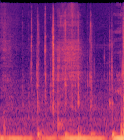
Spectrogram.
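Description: Computer keyboard keys clatter in a quick irregular run of close clicks, with a louder cluster of taps near the end, no voices.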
